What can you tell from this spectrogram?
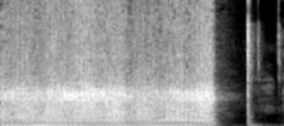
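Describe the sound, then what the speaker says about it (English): A sustained synth note in a dark pop track, processed with a flanger, swells and holds with a shifting sweep for under two seconds before cutting off, followed by a brief faint hit. "you can really hear on the sustain note, like, the movement of the flanger"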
